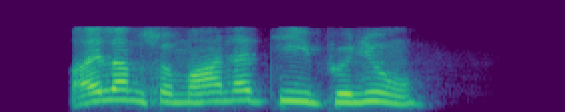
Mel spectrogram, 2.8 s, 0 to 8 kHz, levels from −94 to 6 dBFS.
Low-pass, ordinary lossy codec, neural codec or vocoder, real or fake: 7.2 kHz; AAC, 16 kbps; codec, 16 kHz, 0.7 kbps, FocalCodec; fake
